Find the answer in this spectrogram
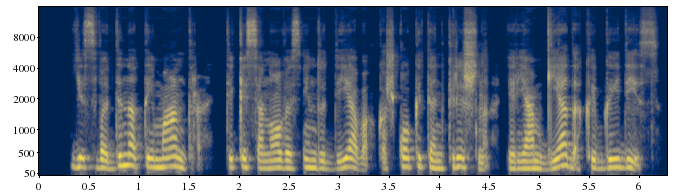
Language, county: Lithuanian, Panevėžys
